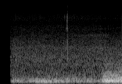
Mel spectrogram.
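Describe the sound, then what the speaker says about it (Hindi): Thunder rumbles through steady heavy rain during the rainy season, a low continuous roll that swells louder near the end, with no voices. "बादलों की आवाज़ आपको सुनाई दे रही होंगी"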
